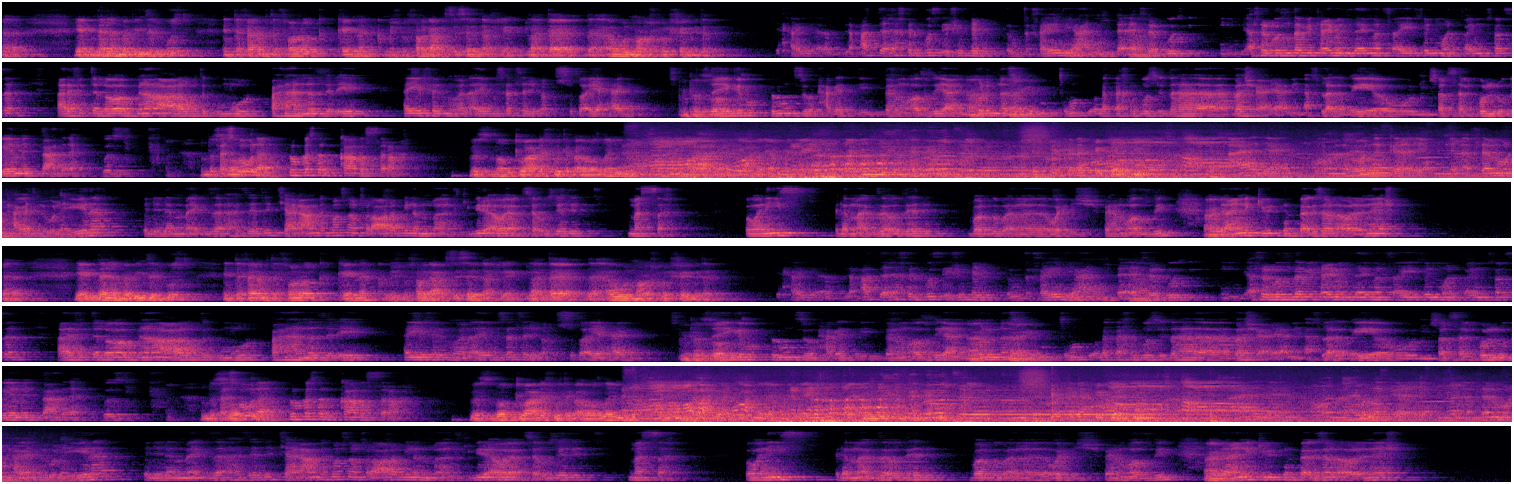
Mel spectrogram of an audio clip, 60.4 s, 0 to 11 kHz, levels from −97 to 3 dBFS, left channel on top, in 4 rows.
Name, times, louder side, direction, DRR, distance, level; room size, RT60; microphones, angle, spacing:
voice 1, 0.0-1.9 2.2-7.1 11.2-11.5 21.9-22.3 24.7-25.4 32.2-32.9 34.9-40.1 40.3-41.7 43.7-44.0 57.3-57.6, right 1 dB, 90° left, -3 dB, 1.3 m, -30 dB
voice 2, 7.8-11.8 12.2-15.3 15.7-18.7 19.1-21.4 22.1-31.8 32.4-34.2 40.9-41.4 42.5-46.4 46.7-51.1 51.6-52.0 52.7-54.6 55.0-59.2, left 2 dB, 65° left, 4 dB, 0.5 m, -35 dB
sound 1, 36.4-46.1, right 2 dB, 35° right, 0.4 m, -31 dB
3.3 x 2.3 x 2.7 m, 0.71 s
head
